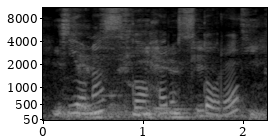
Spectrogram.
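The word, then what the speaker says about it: Gahr Støre: উনার নাম হচ্ছে জোনাস গাহের স্তরে এবং যদি নরয়েজিয়ান ভাষায় বলি সেক্ষেত্রে উচ্চারণটা হবে ঠিক গাহের স্তরে যেহেতু নরজিয়ান অ্যালফাবেটিক জ বা যে কোন উচ্চারণ নেই ওরা যেটাকে ইয়ে হিসেবে উচ্চারণ করে তো যাই হোক এটা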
